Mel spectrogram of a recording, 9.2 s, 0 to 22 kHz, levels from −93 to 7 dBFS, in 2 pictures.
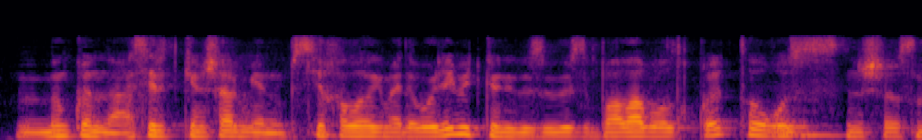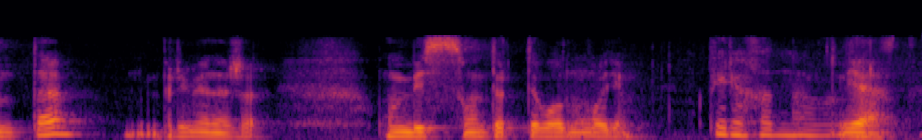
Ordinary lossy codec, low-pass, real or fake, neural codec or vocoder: none; 7.2 kHz; fake; vocoder, 44.1 kHz, 128 mel bands, Pupu-Vocoder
